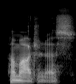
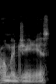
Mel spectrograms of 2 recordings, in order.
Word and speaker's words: homogeneous: the field is still absurdly homogeneous or homogenius depending on which pronunciation you like better he's done more than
